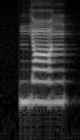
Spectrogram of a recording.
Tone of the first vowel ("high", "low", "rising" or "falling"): high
